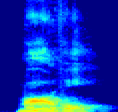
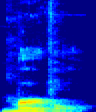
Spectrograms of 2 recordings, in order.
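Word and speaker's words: Maryville: I think I'm still almost pronouncing Merville with 3 syllables. I think I call it Merville or something like that. But when you're a local here, it's just Merville.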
